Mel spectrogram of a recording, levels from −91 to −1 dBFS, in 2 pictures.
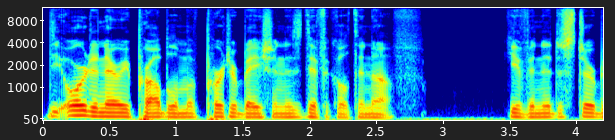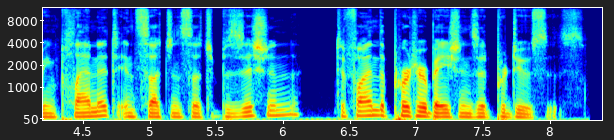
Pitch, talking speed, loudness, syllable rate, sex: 115 Hz, 170 wpm, -20 LUFS, 6.1 syllables/s, male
